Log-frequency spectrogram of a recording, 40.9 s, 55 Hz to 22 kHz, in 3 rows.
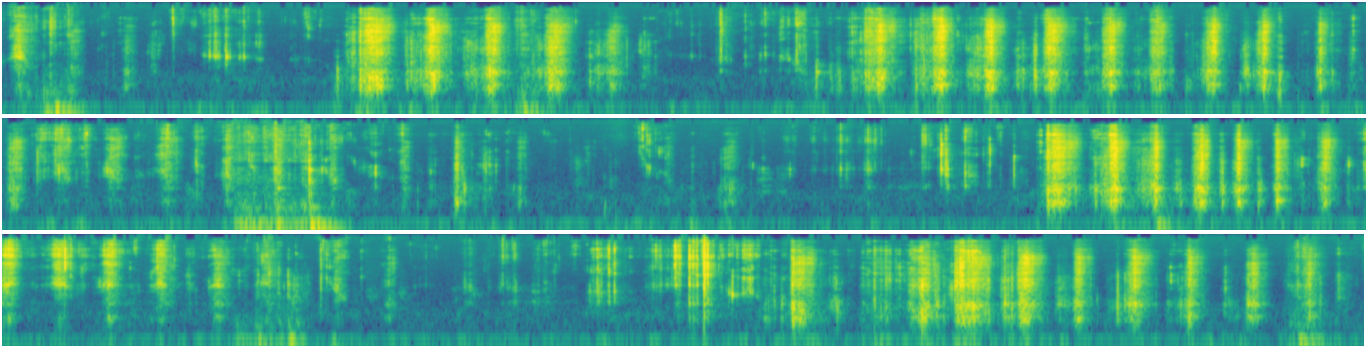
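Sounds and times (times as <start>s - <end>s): crackers crunching: 0.0s - 40.9s.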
